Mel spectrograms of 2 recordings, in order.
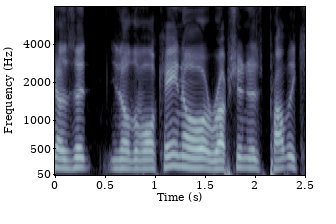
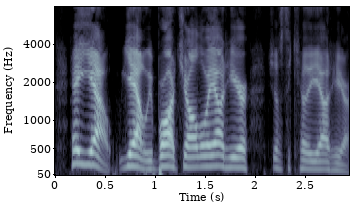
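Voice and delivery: dripping sarcasm, fake agreement, heavy sarcastic jab. Acting out Moses answering the claim he brought everyone out to die: imitating Moses being sarcastic. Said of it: "Moses' sarcasm button just got pressed".

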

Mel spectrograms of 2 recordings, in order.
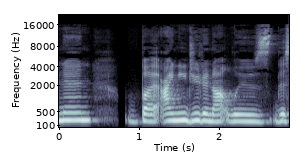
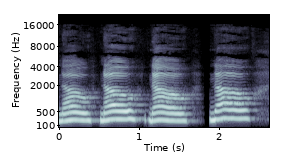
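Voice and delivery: very slow, drawn-out, stretched-out screaming; 3 semitones higher than usual. Contrasting Jones's polite phrasing with their own outbursts, mimicking own screaming. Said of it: "when I start screaming".

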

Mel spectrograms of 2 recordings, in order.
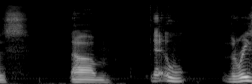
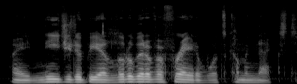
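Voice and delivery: mock grave tone, quieter; 4 dB quieter than usual. Teasing the co-host about the next topic: put-on serious tone. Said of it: "after the tone of your voice".

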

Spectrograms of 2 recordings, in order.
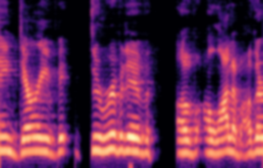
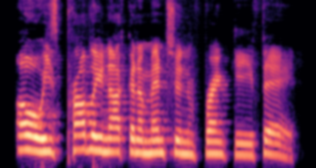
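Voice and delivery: pompous, self-important comedy-buff tone. Imitating own past reaction while reading the book: mock pompous comedy-history voice. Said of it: "better im-, impersonation of me being comedy history pompous".

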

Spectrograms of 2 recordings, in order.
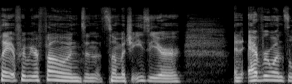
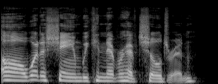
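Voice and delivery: flat, dead straight deadpan delivery. Retelling a woman's reply after being asked a man's age, imitating deadpan delivery.

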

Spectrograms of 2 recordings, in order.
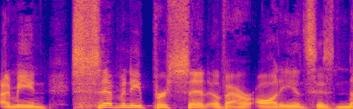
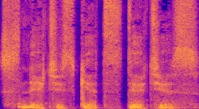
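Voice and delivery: rough, gravelly superhero voice with a gravelly edge; 4 semitones lower, 3 dB quieter than usual. Retelling a rumored phone call someone got, in a gravelly Batman voice. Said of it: "a gravelly voice. Sounded like Batman".

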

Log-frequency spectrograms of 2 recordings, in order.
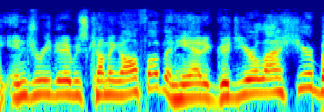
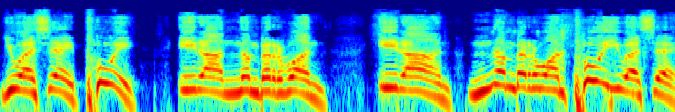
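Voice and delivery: put-on voice, every word dragged out very slowly; 3 semitones higher, 4 dB louder than usual. Answering another speaker's question with an impression: Iron Sheik impression. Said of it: "like the Iron Sheik now?".

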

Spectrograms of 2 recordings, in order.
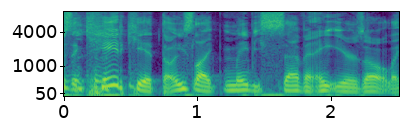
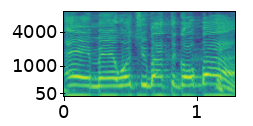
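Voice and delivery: play-acted overly loud, high yell; 13 semitones higher, 3 dB louder than usual. Retelling how a man in an Uber talked to them; imitating him yelling overly loud. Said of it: "Overly loud".

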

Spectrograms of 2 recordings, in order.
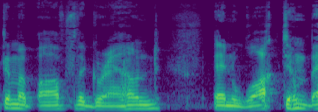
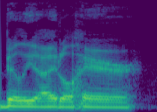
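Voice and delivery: plain

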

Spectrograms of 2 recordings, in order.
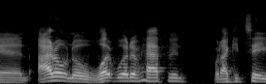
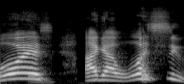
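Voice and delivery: put-on very loud, booming, slow country North Carolina accent; 9 semitones higher, 11 dB louder than usual. Retelling a teammate's words before a game, imitating a north carolina accent. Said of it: "his North Carolina accent".

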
